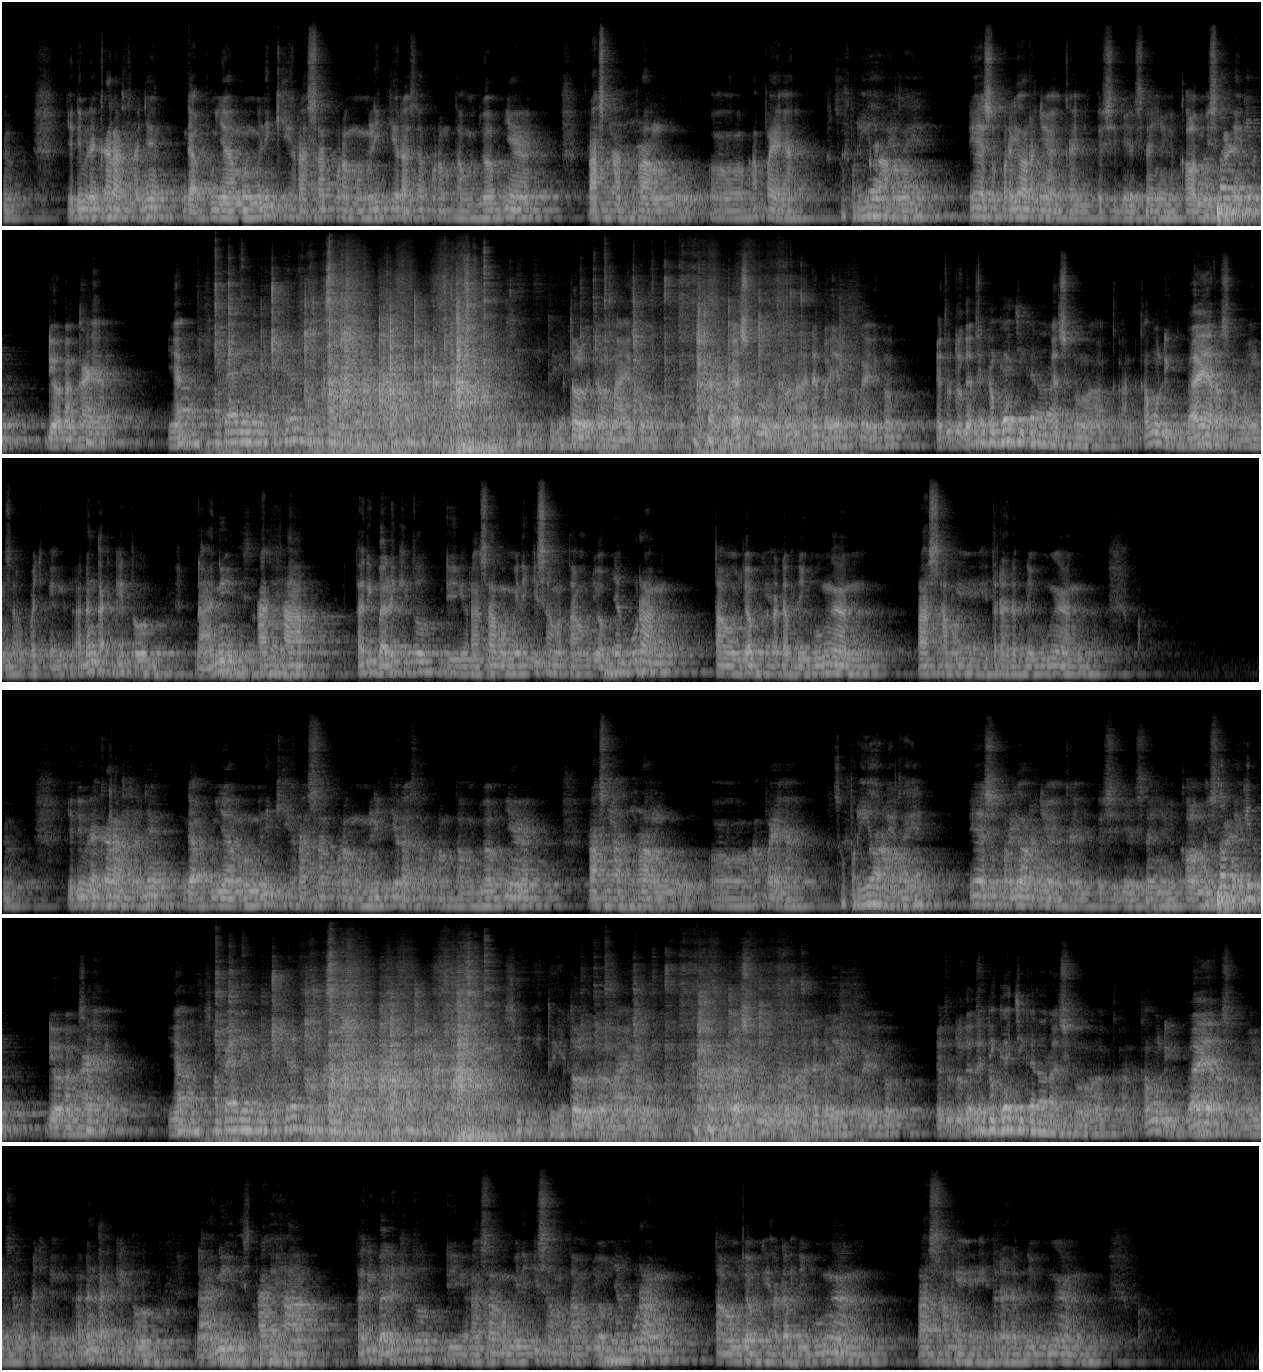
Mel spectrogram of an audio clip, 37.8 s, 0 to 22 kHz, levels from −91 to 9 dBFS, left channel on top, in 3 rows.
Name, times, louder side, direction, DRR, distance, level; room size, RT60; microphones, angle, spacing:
voice 1, 0.0-5.3 5.6-8.0 8.7-9.1 9.7-12.4 13.0-13.6 14.2-14.4 18.3-21.5 21.9-22.3 22.6-22.7 23.0-26.6 27.1-28.2 28.7-31.8 32.3-33.8 34.3-34.7 35.1-36.6, left 2 dB, 45° left, 6 dB, 0.6 m, -35 dB
voice 2, 0.9-1.4 6.0-6.5 8.3-9.2 12.2-12.6 13.4-13.5 14.3-18.4 22.3-23.3 26.5-26.8 27.3-28.1 31.2-31.5 32.6-32.9 34.7-35.0, right 1 dB, 20° right, 4 dB, 0.5 m, -35 dB
Crumpling crinkling, 14.5-17.8 18.4-20.6 20.9-21.1, left 1 dB, 70° left, 1.1 m, -32 dB
7.2 x 3.2 x 4.0 m, 1.2 s
head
